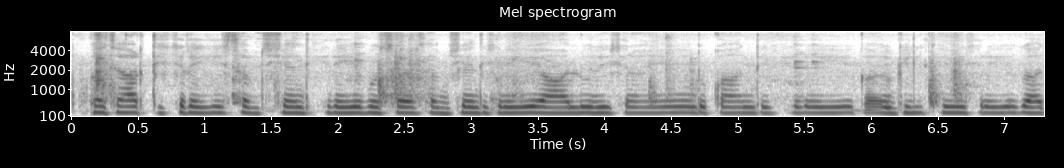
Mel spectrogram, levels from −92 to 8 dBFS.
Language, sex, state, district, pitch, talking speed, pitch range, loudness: Hindi, female, Chhattisgarh, Jashpur, 205 Hz, 190 wpm, 200-210 Hz, -30 LUFS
